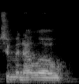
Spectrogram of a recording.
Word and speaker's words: Tumminello: If you just look up my name, Nick Tumminello, last name is spelled T-U-M-M-I-N-E-L-L-O.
